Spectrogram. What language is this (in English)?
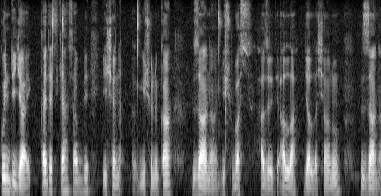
Kashmiri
